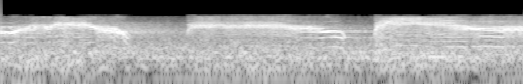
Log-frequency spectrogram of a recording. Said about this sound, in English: Thrice the poster cat will mew, then she will be killed by you.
